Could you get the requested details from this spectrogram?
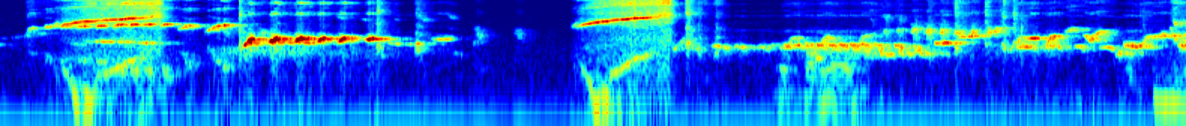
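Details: Caged Medan white-rumped shama mixing copied lovebird, canary and cililin sounds into its song: two loud rising whistled sweeps, each followed by quick fluttering notes, separated by a near-silent pause.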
